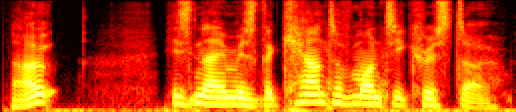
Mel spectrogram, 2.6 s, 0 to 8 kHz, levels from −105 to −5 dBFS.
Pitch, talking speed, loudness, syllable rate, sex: 135 Hz, 210 wpm, -20 LUFS, 6.0 syllables/s, male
